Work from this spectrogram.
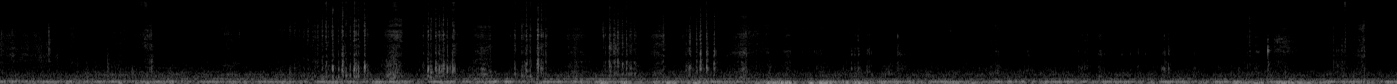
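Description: Scissors snip repeatedly through a handmade flip flop tag, a steady run of close, crisp cuts over a low room hum, with no talking.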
